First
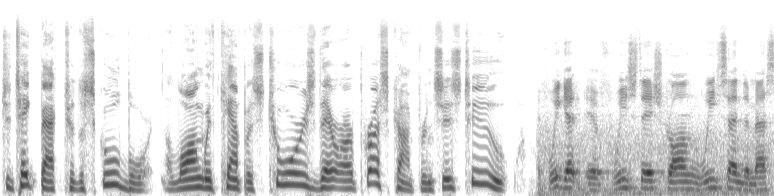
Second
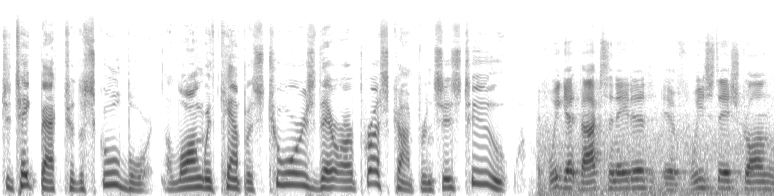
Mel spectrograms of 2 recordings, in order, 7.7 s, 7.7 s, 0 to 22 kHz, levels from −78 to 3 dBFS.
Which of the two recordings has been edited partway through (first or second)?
first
